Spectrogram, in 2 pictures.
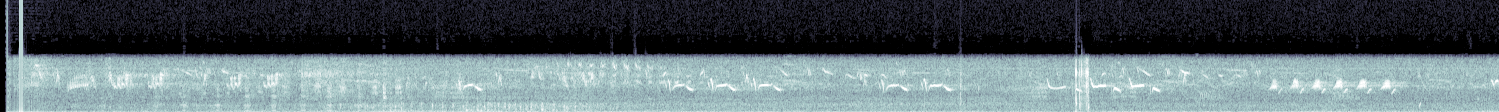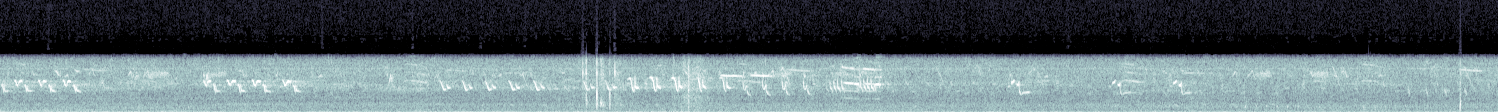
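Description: Wild birds chirping and calling in quick runs of high repeated notes, over a steady low outdoor rumble that swells briefly about four to six seconds in. A short loud burst at the very start and a couple of sharp clicks cut in.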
